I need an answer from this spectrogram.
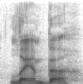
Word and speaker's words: lambda: Lambda will be pronounced like L in English, like light, light.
